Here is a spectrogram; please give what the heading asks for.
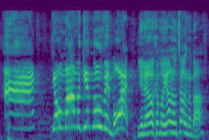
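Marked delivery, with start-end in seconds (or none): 0.1-2.5 loud, high mock yell at a slow driver; yo mama horn. Shown as a demonstration. Pastor imitating an angry driver's yo mama horn, shouting. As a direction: bellow it like a leaning-on-the-horn driver. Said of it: "there's a yo mama horn".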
